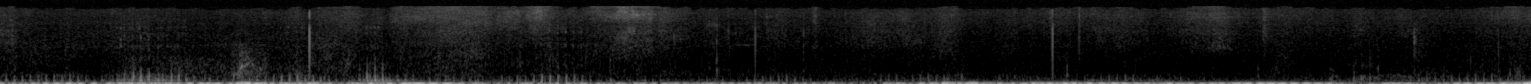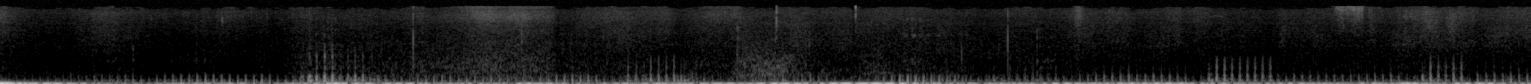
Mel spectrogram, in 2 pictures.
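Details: Japanese shelter cat, now a pet, purring for a long stretch, the low rumble pulsing and swelling in waves, with occasional rustling and light bumps of handling.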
